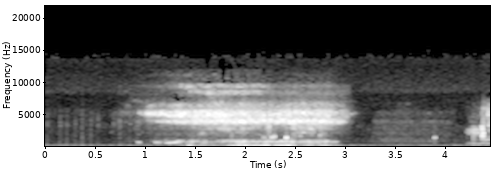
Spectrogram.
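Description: A person snoring: one long snore of about two seconds, starting about a second in.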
